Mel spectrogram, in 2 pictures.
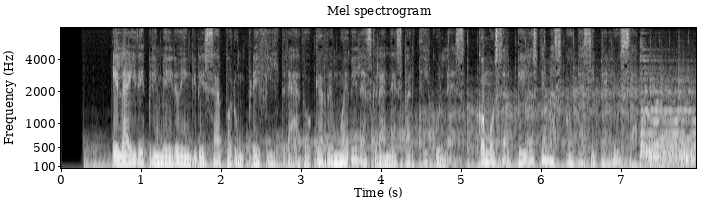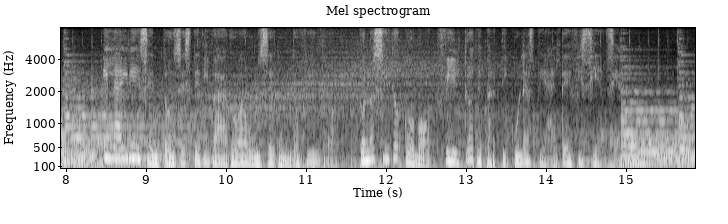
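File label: spanish female voice Neutral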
